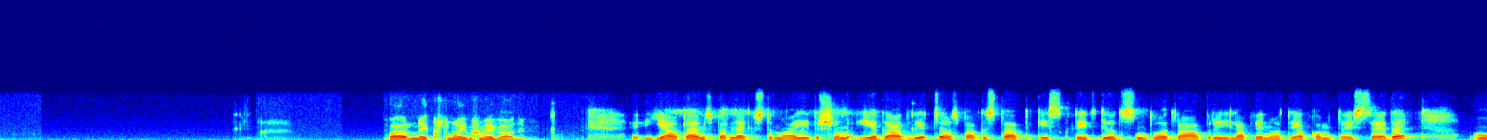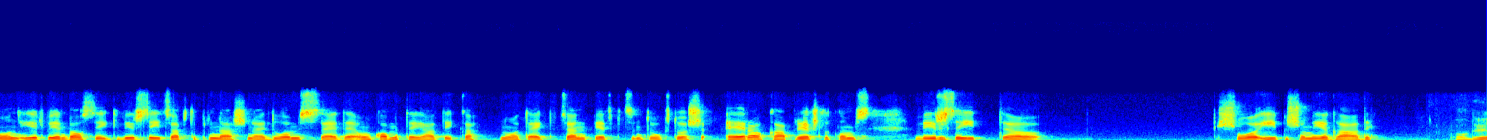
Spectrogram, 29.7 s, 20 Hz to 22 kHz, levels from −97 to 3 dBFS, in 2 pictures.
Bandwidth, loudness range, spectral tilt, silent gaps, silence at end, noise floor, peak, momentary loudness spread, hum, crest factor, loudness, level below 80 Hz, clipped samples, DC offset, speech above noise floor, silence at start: 8 kHz; 4 LU; -7 dB/octave; none; 0 s; -67 dBFS; -4 dBFS; 10 LU; none; 18 dB; -20 LUFS; -58 dBFS; under 0.1%; under 0.1%; 48 dB; 3.85 s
